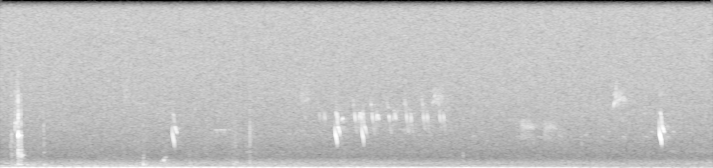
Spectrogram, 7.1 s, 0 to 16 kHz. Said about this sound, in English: I hear the calls of more wild birds. There's a pair here now. At least a pair. And they sound like type 5. Stop. It's recording wild birds.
